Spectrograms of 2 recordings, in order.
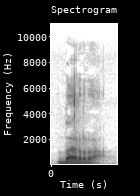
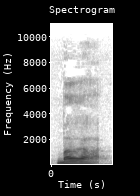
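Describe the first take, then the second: First: The middle consonant is a tapped r. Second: The middle consonant is a throaty gh. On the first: The speaker calls it right. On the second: The speaker calls it wrong.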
